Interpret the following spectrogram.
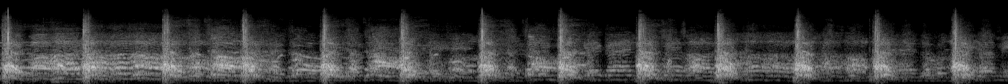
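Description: Matam: a crowd of mourners beating their chests in unison with open palms, the slaps landing together at an even beat of a little over one a second, while many men's voices chant along.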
